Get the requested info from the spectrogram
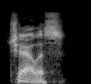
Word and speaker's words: Challies: How do you say his name? Chalies? Chalies. I read his blog often and just realized I don't know how to say his name. – Yeah. Well, we'll go with Chalice.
